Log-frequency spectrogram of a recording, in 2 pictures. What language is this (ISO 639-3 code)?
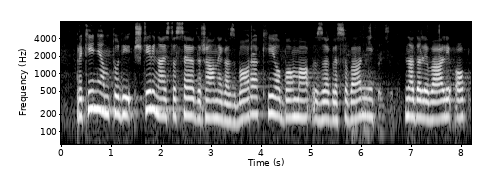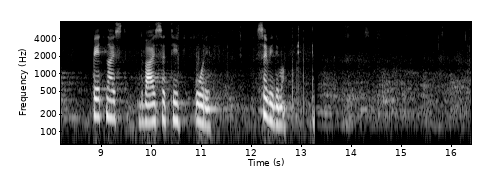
slv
